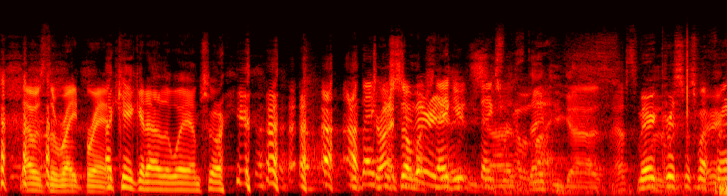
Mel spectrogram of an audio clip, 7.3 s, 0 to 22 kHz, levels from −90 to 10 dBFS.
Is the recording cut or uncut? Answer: uncut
